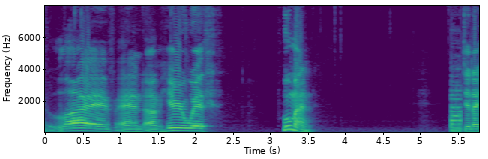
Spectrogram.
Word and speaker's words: Homan: and i'm here with human did i say your name properly huma yes how are you i i i accept that yeah how do you say it that's easier who man so is your last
